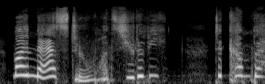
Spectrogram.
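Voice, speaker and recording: Someone performs a put-on character voice at an extremely high pitch and a moderate pace. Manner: dim, gluttonous.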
